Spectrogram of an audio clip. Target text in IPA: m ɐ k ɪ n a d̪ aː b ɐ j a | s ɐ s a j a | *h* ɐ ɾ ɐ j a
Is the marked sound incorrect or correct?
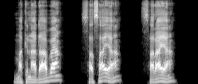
incorrect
